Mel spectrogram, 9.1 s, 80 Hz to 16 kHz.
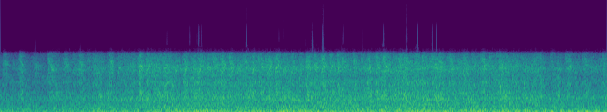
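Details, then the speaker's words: MTD 5 hp chipper/shredder, owner guesses 1990s-built, running after a carburetor kit replaced the bad carb: deep steady engine drone with rough chipping rumble as material feeds in, engine holding speed; normal running under load. "yeah it's definitely slow going but it's a workhorse not bad for 60 bucks total put into it a couple hours of labor to get it running"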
